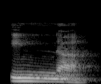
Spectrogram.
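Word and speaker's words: إِنَّا: কলু ইন্না তাতাইয়ারনা ইন্না হামজার উচ্চারণ স্পষ্ট করতে হবে এখানে একটা গুন্না আছে ইন্না এক আলিফ টানা আছে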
